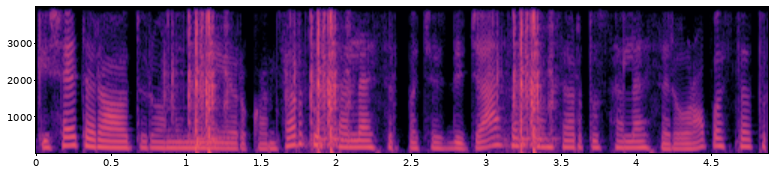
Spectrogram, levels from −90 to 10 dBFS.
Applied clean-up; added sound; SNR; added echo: none; Mechanisms; -2 dB; none.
